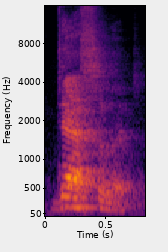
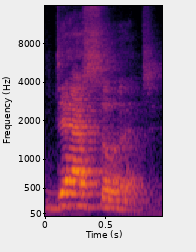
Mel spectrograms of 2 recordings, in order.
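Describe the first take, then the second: The two takes are said the same way.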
